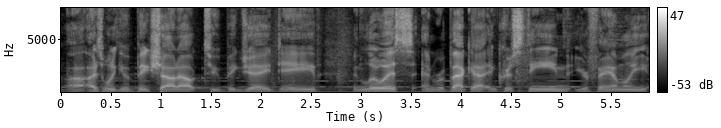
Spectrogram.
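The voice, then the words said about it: Rough, worn-out voice. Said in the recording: “my voice is terrible”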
